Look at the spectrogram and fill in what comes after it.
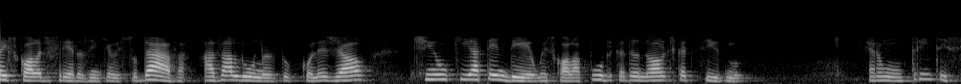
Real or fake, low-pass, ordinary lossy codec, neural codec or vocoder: fake; 3.6 kHz; none; codec, 16 kHz, 6 kbps, DAC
